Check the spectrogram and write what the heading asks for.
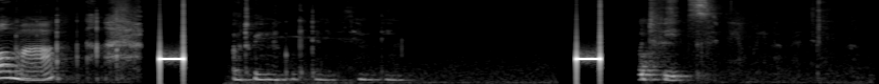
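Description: Two loud, steady single-pitch censor bleeps, each about a quarter second long, about four seconds apart, laid over quiet talk.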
